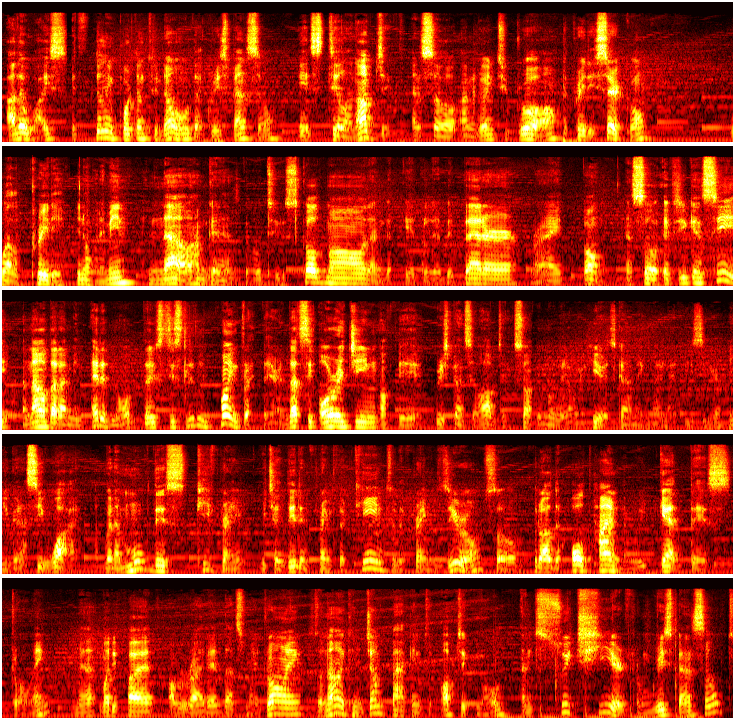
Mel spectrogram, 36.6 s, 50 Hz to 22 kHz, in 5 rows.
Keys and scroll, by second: 0.2 Tab, 2.1 a, 3.9-5.5 typing, 4.0 Return, 5.6 alt+shift+z, 8.0 ctrl+z, 9.2-10.0 Tab, 11.3 Tab, 13.0 Tab, 13.1 Tab, 13.8 a, 19.6 g, 28.3 s, 29.2 g, 29.2 z, 32.9 Tab, 33.7 Tab.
